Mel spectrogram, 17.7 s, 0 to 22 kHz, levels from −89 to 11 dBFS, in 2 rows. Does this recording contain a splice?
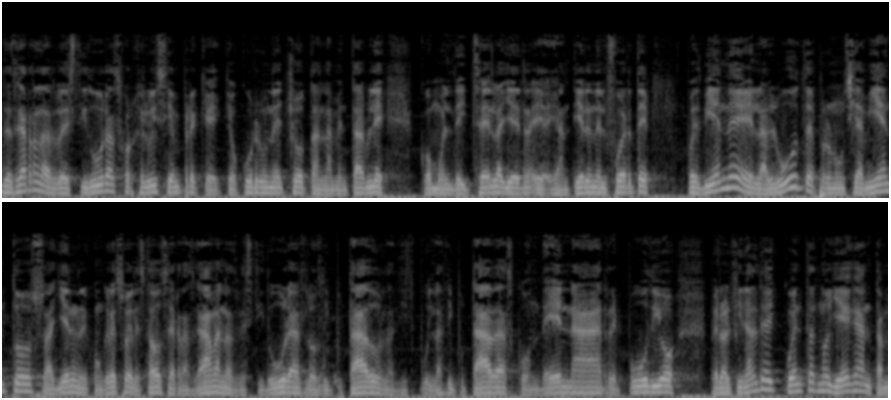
no; 0 cuts

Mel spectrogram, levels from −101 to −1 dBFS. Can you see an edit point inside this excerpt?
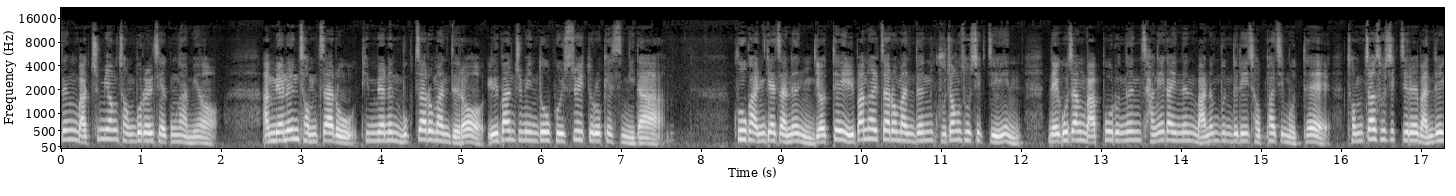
no; 0 cuts

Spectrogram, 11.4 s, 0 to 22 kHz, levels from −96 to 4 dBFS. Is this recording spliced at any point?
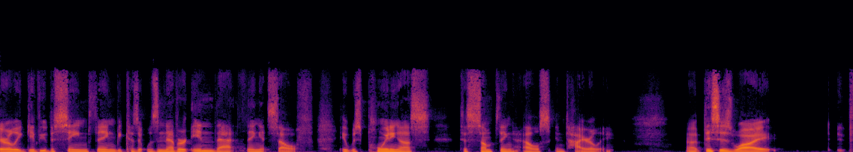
no; 0 cuts

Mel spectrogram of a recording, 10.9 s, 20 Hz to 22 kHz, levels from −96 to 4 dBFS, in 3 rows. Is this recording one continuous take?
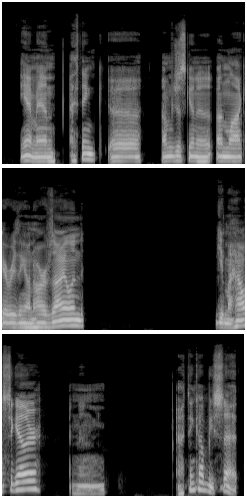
yes; 0 cuts

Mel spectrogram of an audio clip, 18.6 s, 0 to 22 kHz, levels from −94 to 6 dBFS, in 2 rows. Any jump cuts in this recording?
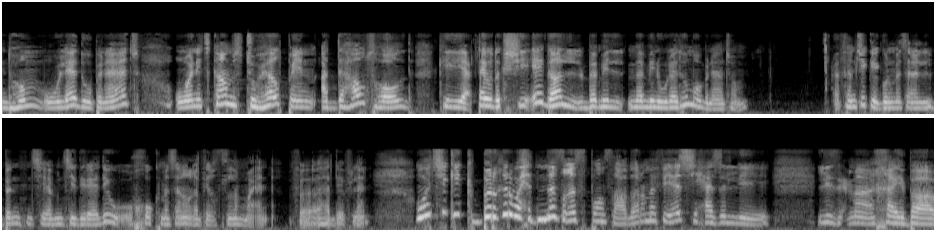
yes; 1 cut; at 12.8 s

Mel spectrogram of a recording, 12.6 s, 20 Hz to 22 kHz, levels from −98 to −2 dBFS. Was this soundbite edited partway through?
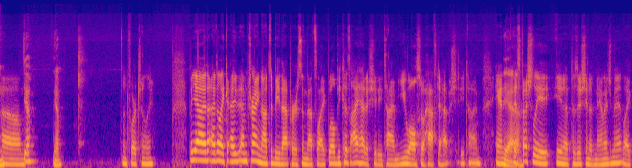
no; 0 cuts

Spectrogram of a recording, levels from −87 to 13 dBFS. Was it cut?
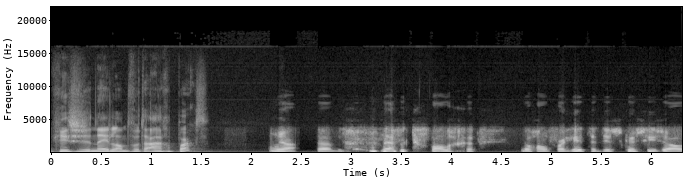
no; 0 cuts

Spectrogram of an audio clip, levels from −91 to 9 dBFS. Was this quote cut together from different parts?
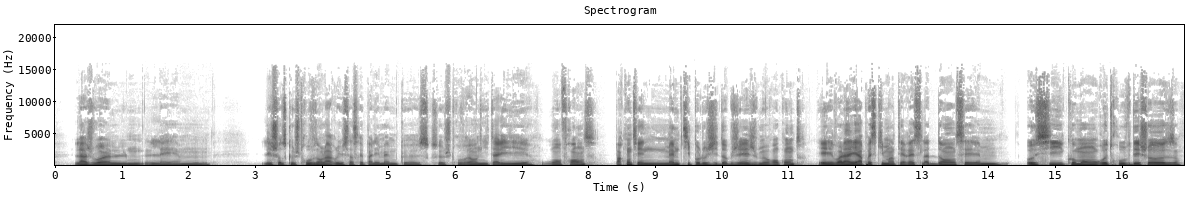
yes; 1 cut; at 11.4 s

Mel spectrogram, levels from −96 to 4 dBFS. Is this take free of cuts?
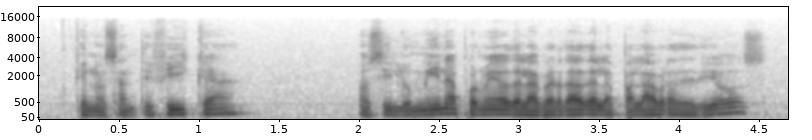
yes; 0 cuts

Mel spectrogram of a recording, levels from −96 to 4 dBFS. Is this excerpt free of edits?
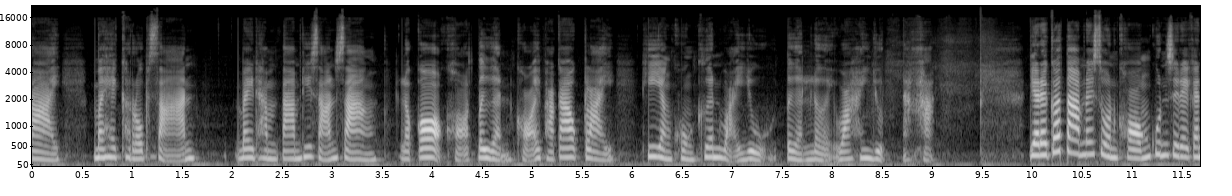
no; 1 cut; at 5.2 s

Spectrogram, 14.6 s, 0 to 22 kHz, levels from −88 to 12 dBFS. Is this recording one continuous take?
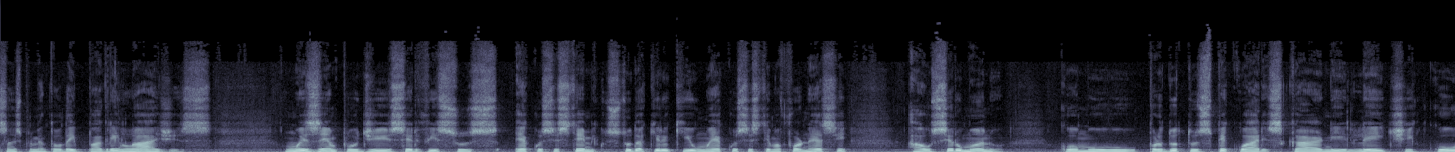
yes; 0 cuts

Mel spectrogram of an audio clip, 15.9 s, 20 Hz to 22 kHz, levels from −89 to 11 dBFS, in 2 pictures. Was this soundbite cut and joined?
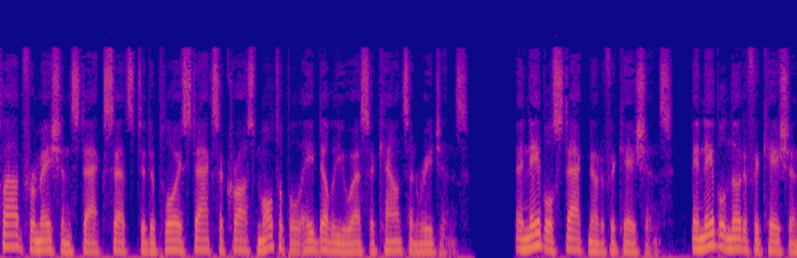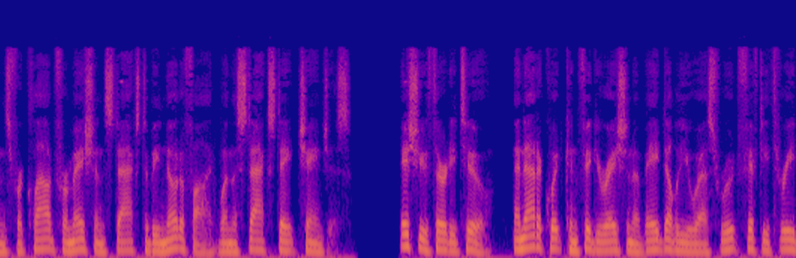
no; 0 cuts

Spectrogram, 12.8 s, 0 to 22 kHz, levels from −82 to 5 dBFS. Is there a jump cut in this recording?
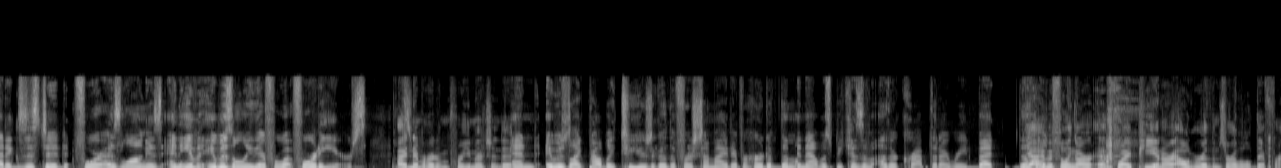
yes; 3 cuts; at 3.9 s, 8.0 s, 10.1 s

